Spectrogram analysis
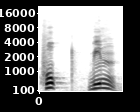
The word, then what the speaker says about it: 국민: 국민, 국민. 아이 따라 읽어봐. 국민, 국민. 어떤 게 편해? 국민이 편하지. 야, 이 발음을 해야지. 자, 이 미음의 영향을 받아서 비음인 이렇게 바꿔주는 거야.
